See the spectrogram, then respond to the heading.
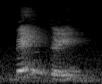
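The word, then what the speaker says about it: veinte: 20 is a B sound and not a V.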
